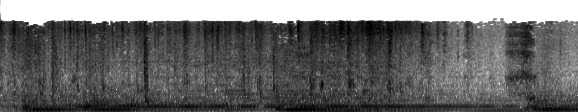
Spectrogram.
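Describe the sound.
A horse's hooves clip-clopping in a Western scene, a steady stream of dull hoof knocks inside a dense, loud mix of other sound with a low tonal hum.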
